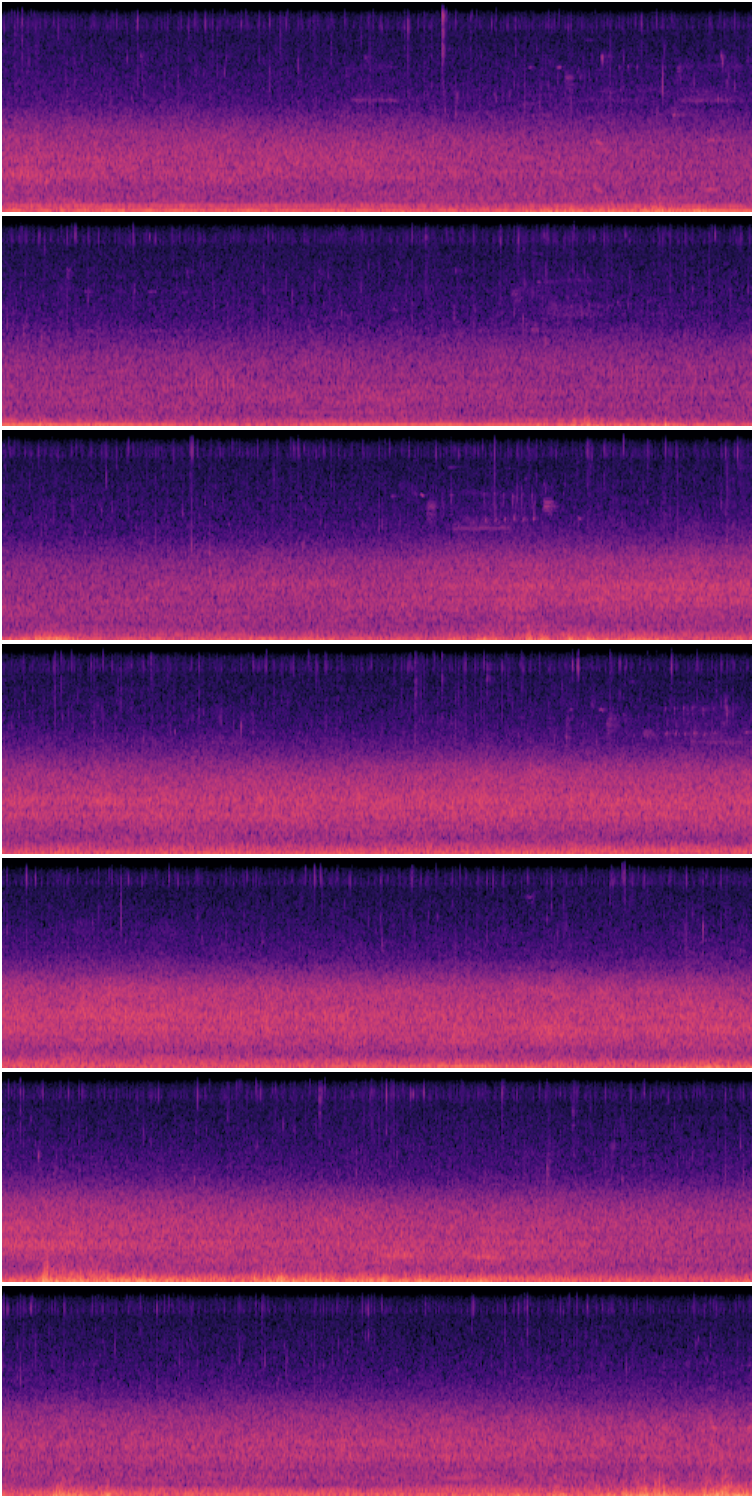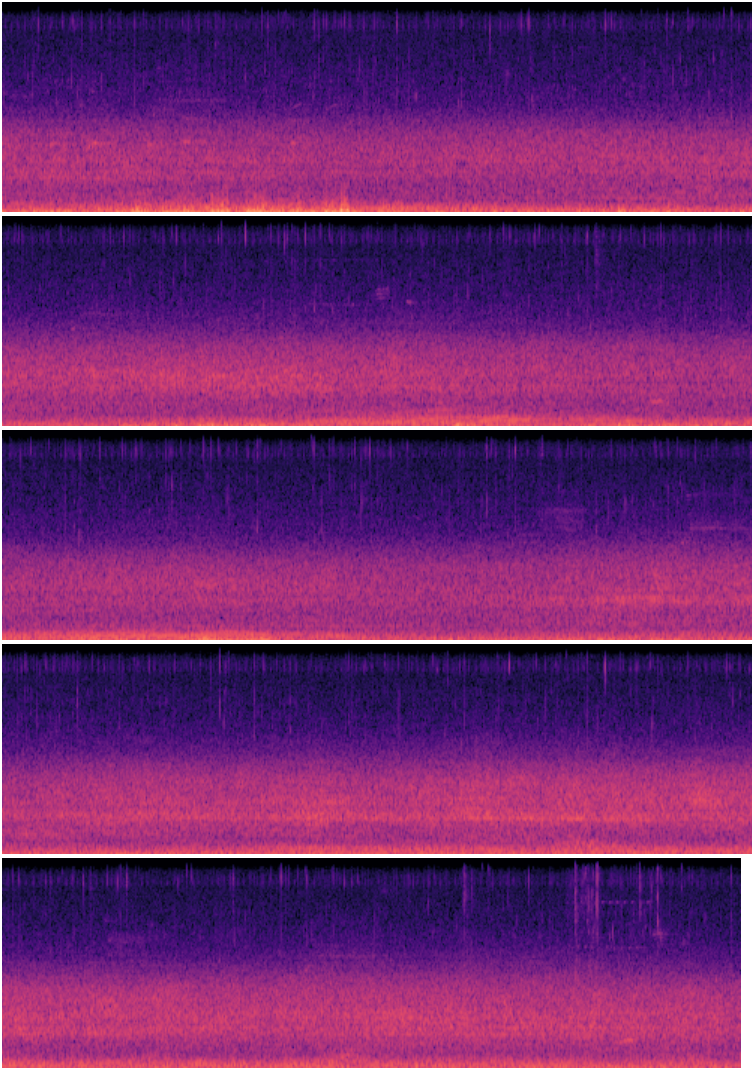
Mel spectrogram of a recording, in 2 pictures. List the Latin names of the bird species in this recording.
Melospiza melodia, Sayornis phoebe, Agelaius phoeniceus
